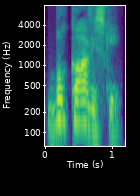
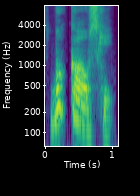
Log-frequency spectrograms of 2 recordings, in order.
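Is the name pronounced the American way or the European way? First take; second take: European; American. First: The name is said with a compact European pronunciation. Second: The name is said with an Americanized pronunciation. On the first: This is the original pronunciation from the old country. "a pronúncia europeia e mais compacta" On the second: The family adopted this pronunciation after emigrating. "mudaram a pronúncia de seu sobrenome para Bukowski"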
